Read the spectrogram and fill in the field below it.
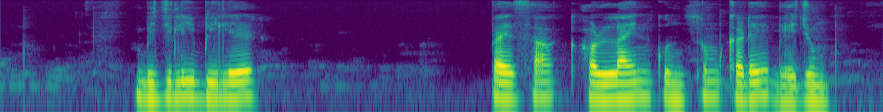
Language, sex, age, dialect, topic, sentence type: Magahi, male, 18-24, Northeastern/Surjapuri, banking, question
